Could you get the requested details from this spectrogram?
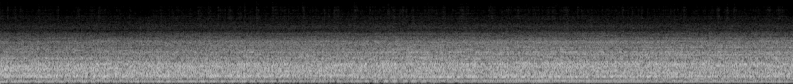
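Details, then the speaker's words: Huebsch coin-operated laundromat washer in spin cycle after replacing a burnt belt: a loud, steady roaring drone with a harsh rushing edge that began with the new belt. Owner asks whether it is a bearing issue; cause unknown. "that's just crazy so if anybody can kind of helped me out is that a bearing issue"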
